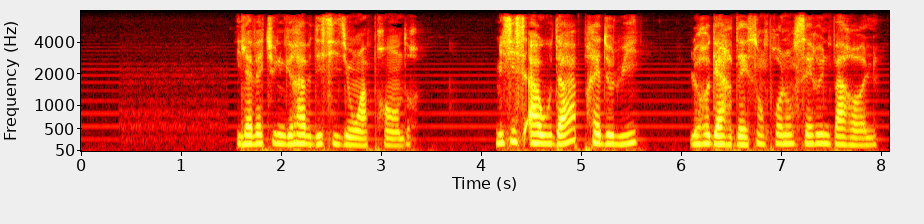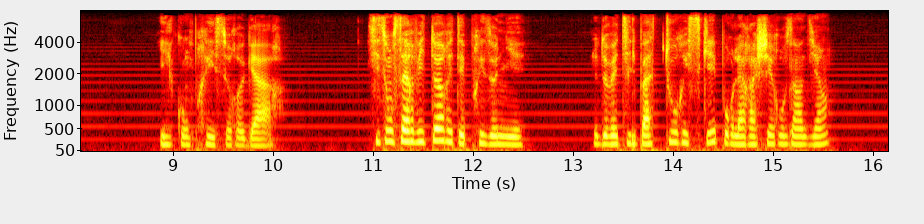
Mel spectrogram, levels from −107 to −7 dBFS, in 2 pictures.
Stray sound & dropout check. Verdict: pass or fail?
pass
